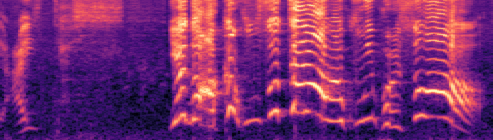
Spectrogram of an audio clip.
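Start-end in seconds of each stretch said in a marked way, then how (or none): 1.3-3.6 much higher, much louder outraged shout; angry yell. Real, not acted. Gamer yelling at enemy ult coming back, furious shout.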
